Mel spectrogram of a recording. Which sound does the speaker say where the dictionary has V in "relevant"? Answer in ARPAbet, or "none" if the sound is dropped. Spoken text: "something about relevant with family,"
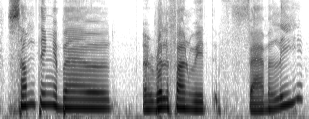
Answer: F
